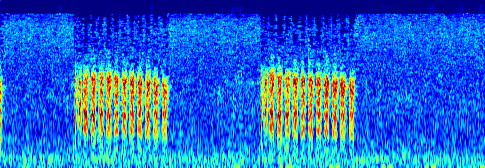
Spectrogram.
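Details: Baillon's crake repeating a dry, croaking rattle twice, each about one second of fast regular clicks, two seconds apart, over a soft hiss.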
